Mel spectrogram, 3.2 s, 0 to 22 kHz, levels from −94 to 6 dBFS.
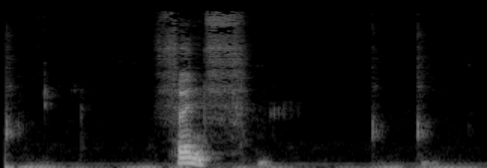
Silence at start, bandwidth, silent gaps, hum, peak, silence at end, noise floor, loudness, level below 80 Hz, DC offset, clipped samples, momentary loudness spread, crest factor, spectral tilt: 0 s; 16.5 kHz; none; none; -16 dBFS; 0.1 s; -65 dBFS; -34 LUFS; -56 dBFS; under 0.1%; under 0.1%; 25 LU; 22 dB; -6 dB/octave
